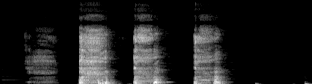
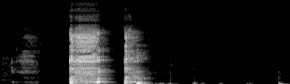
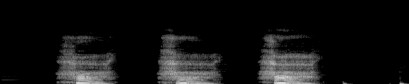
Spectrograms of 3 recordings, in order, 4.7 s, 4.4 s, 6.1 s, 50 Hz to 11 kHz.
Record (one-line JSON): {"three_cough_length": "4.7 s", "three_cough_amplitude": 27184, "three_cough_signal_mean_std_ratio": 0.37, "cough_length": "4.4 s", "cough_amplitude": 29029, "cough_signal_mean_std_ratio": 0.34, "exhalation_length": "6.1 s", "exhalation_amplitude": 14096, "exhalation_signal_mean_std_ratio": 0.44, "survey_phase": "alpha (2021-03-01 to 2021-08-12)", "age": "45-64", "gender": "Female", "wearing_mask": "No", "symptom_none": true, "smoker_status": "Never smoked", "respiratory_condition_asthma": false, "respiratory_condition_other": false, "recruitment_source": "REACT", "submission_delay": "2 days", "covid_test_result": "Negative", "covid_test_method": "RT-qPCR"}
